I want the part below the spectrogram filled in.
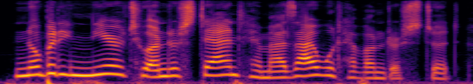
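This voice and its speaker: A heartbroken young woman mourns the man she loved in a low, pleading murmur, voiced by a woman reading the story. Her tone stays smooth and clear throughout. The recording is dry and close. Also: animated, a little fast, dry recording. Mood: grieving.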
